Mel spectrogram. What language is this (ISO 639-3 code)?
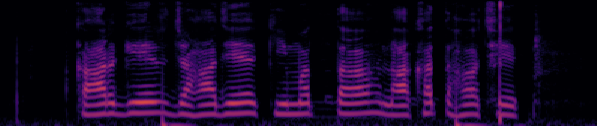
mag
